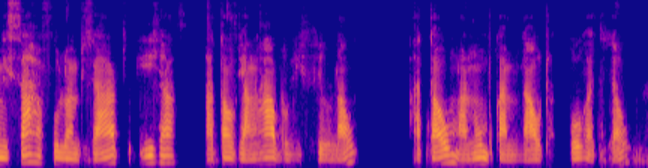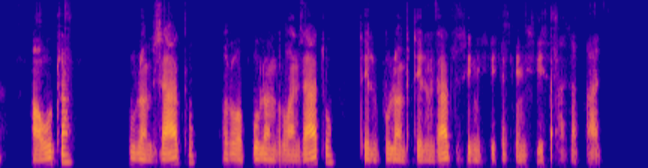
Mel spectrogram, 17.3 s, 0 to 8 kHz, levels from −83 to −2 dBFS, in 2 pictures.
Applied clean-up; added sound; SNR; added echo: neural mask model Resemble Enhance denoiser.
